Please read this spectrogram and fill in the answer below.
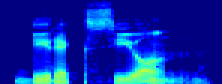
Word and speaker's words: dirección: Next, we have the word dirección, spelled D-I-R-E-C-C-I-O-N, with an accent on the O. Dirección.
